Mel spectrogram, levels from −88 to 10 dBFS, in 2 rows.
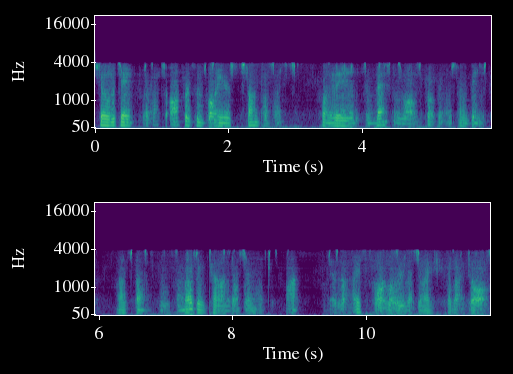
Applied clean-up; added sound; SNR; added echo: neural separator model SepFormer WHAMR!.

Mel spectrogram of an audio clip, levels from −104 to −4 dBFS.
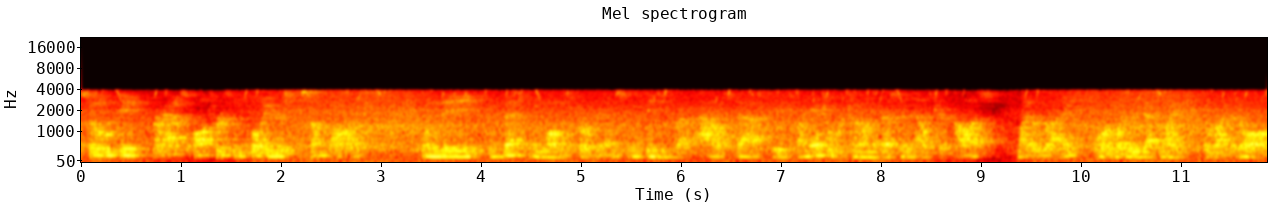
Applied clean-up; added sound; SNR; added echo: none; Bird; 9 dB; reverberation time 0.7 s.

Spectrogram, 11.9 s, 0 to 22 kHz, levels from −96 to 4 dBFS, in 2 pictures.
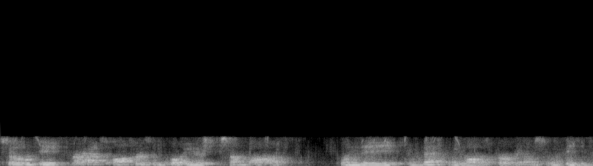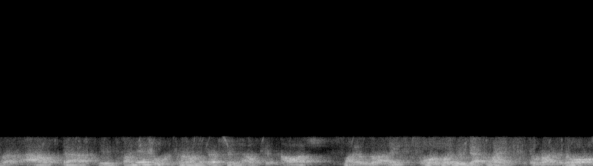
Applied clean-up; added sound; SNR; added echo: neural separator model SepFormer DNS4.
